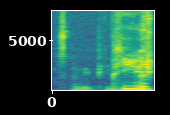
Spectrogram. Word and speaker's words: Pugh: How do you say her last name? I'm gonna say Pugh. I'm almost positive it's Pugh. How do you Like spell Pepe it?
